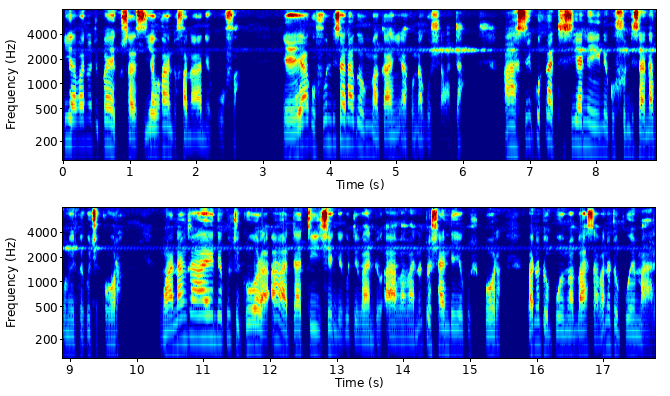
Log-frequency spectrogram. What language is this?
Ndau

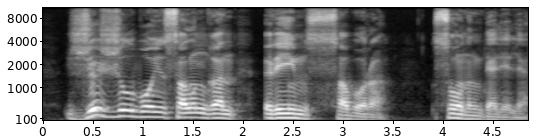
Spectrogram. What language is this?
Kazakh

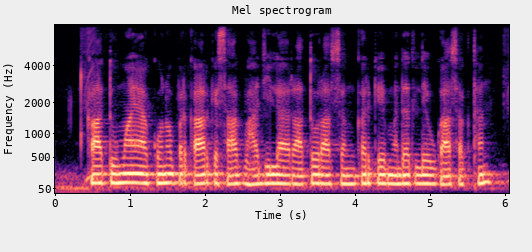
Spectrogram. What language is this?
Chhattisgarhi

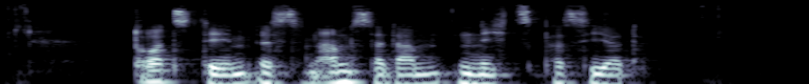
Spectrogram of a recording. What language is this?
German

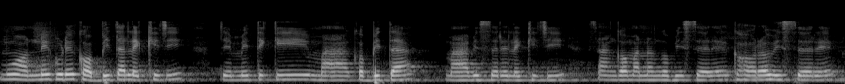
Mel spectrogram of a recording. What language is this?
Odia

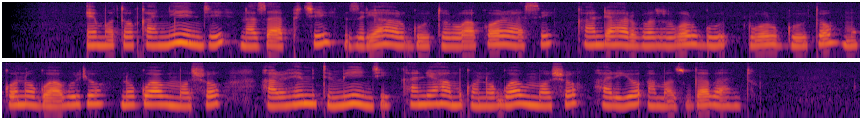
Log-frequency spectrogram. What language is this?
Nyankole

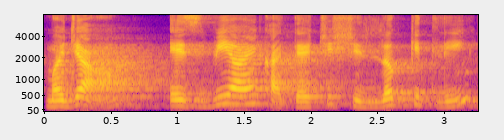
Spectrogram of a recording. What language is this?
Konkani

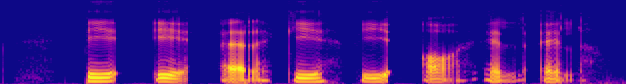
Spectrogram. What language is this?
Swedish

